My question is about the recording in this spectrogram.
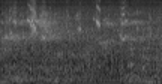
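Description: Basketball court sound: sneakers squeaking on the hardwood floor and a ball being dribbled, over a low steady hum in the arena. The sharpest squeaks come about half a second in.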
